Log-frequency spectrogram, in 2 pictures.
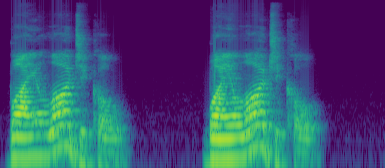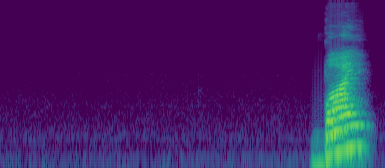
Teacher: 5 syllables and the stress goes on the third syllable.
